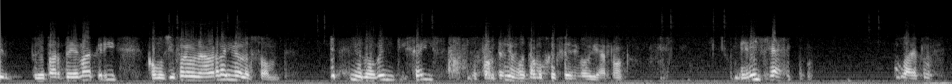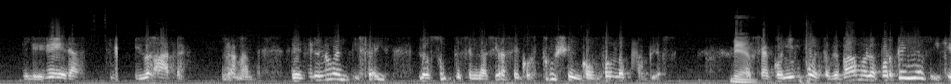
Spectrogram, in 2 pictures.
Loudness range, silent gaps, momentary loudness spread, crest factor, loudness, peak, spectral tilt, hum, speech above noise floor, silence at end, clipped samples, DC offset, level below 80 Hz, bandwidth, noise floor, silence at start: 5 LU; none; 15 LU; 12 dB; -13 LUFS; -2 dBFS; -8.5 dB/octave; none; 23 dB; 0 s; under 0.1%; 1%; -36 dBFS; 9.8 kHz; -35 dBFS; 0 s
